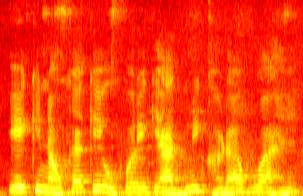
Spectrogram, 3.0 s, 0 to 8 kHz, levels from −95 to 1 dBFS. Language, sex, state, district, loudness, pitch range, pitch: Hindi, female, Gujarat, Valsad, -16 LUFS, 185-215 Hz, 205 Hz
